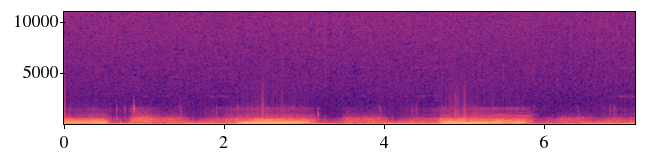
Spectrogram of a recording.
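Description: Breath sounds with a low musical, whistling tone during breathing out, an expiratory wheeze.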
